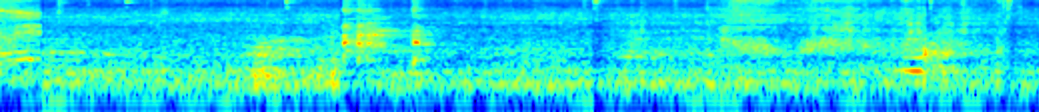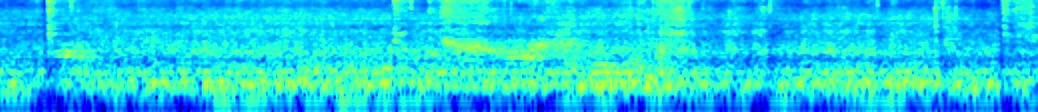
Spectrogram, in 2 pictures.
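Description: Date, tomato, cashew and raisin chutney stirred in a pan over heat, a steady scraping stir with a soft sizzle and occasional utensil clinks against the metal, close up, with faint voices in the background.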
